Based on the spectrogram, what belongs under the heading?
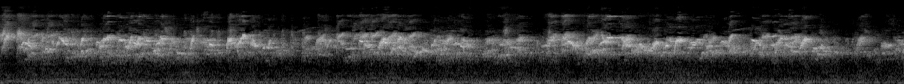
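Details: Red-whiskered bulbul, a wild-caught cage bird freshly past its moult, delivers a steady unbroken stream of busy chattering whistles for about nine seconds, the phrases running together without pause.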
